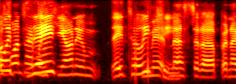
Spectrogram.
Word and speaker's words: Zatoichi: Yeah, Well, it's The Tale of I've been Zatochi. saying Zato is cane sword this whole time. You- Such an idiot. You skipped a few letters, I Zatoichi.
